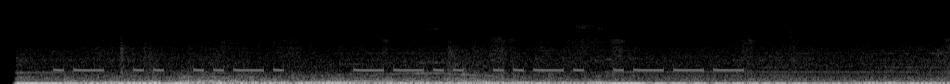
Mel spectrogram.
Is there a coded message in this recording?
Yes: Morse code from 0.5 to 7.5 s, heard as a keyed tone, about 12 wpm, 660 Hz, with the noise inside a bus. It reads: AIF ZFJ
